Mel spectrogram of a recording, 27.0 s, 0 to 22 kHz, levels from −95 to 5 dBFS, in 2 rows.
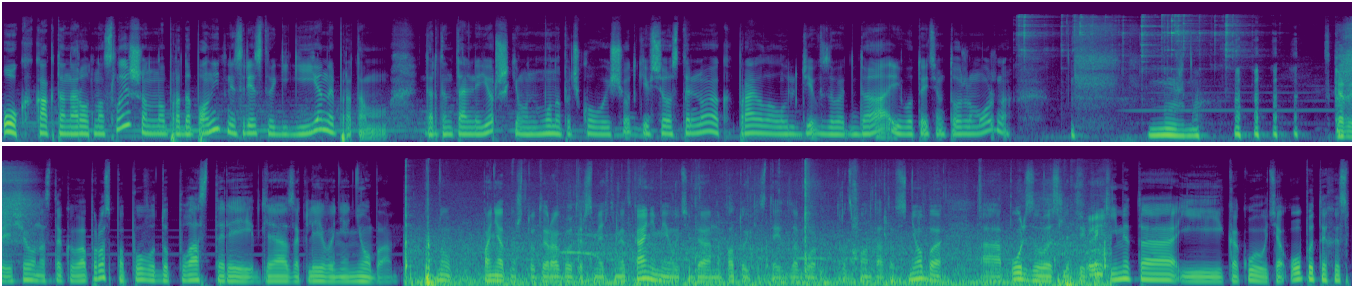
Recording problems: background music; faint; throughout; 20 dB below the speech
jangling keys; noticeable; from 10 to 12 s; peak 10 dB below the speech
footsteps; loud; from 18 to 25 s; peak 5 dB above the speech

